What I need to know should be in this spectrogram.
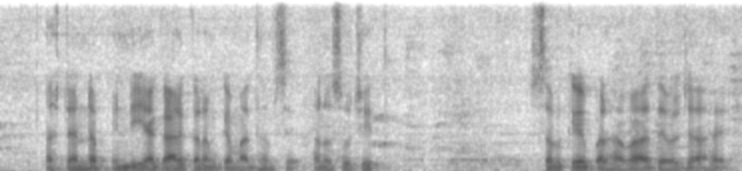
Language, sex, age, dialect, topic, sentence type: Magahi, male, 18-24, Southern, banking, statement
